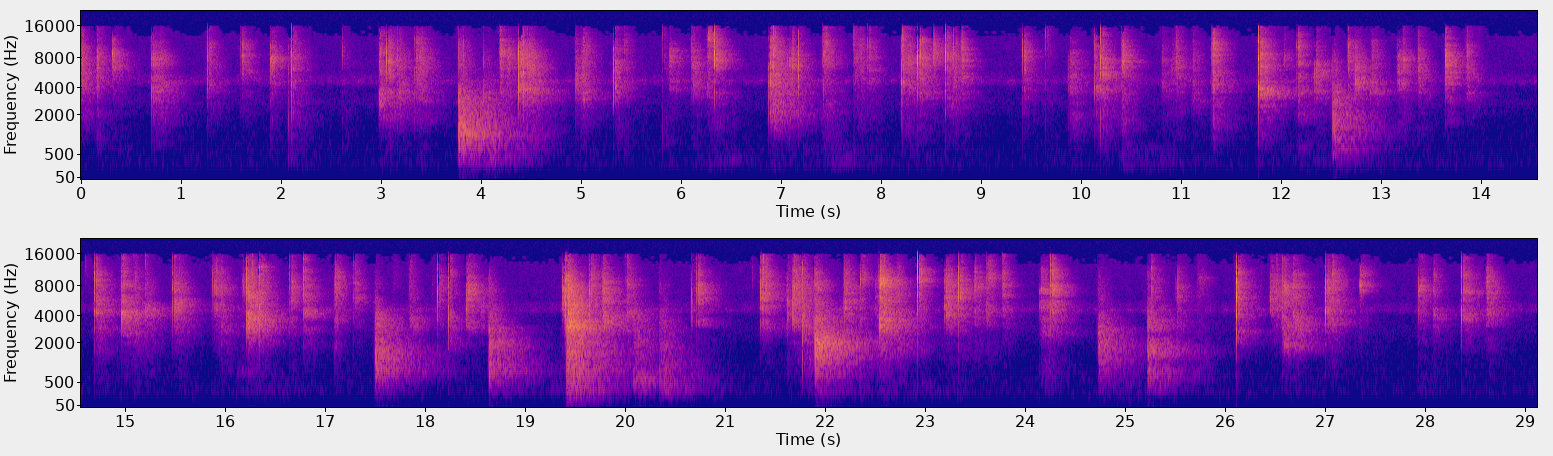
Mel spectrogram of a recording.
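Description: Water drops falling from the ceiling of a karst cave, landing at irregular intervals several times a second, each drip echoing through the large cave chamber. A few drops are louder than the rest, one about four seconds in and two more past the middle.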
